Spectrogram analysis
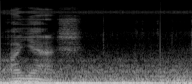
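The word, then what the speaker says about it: Aiyansh: And we just turned towards New Ayash. I think that's how it's pronounced. A-I-Y-A-N-S-H. Except it said it has a new name.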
